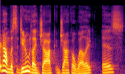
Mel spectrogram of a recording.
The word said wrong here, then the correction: Jocko: Jocko Willink? – Yeah.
